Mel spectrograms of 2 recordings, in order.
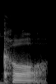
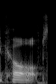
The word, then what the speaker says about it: Corps: it why is it spelt corpse or it's pronounced core i always found that could be i used to always say corpse until someone like pulled me up my name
